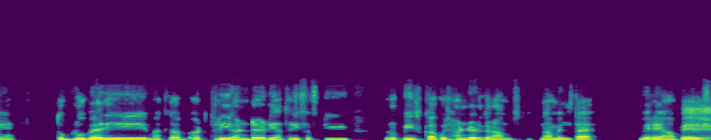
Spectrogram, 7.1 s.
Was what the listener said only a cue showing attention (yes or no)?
yes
